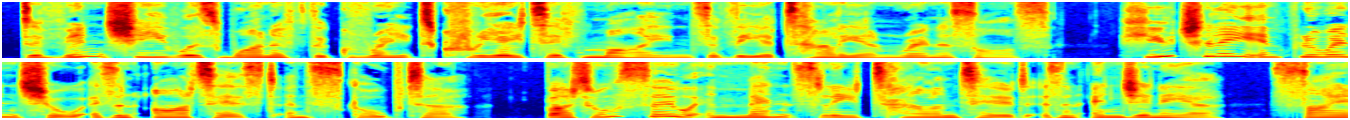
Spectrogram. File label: Audiobook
